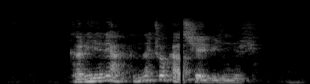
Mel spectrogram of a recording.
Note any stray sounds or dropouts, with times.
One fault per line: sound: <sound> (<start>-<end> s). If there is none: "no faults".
sound: dropout (1.8-1.8 s)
